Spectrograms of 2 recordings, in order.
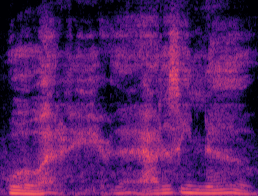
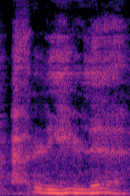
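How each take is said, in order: First: Mock whisper. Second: Said in the usual way. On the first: Imitating the voices whispering about him. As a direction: whisper it like an eavesdropper.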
